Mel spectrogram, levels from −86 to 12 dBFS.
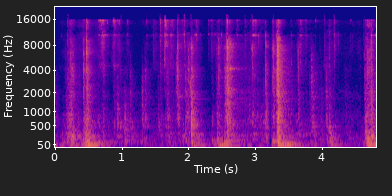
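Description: At 3.19 s there is a short concealed packet loss, lasting until about 3.25 s. About 40 ms of audio never reached the decoder in time. The receiver covered the gap by extending the sound that came just before it, then blended back into the real signal. That patch fills about 38 ms. It is heard as a brief smear or wobble.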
